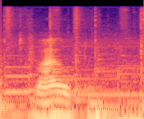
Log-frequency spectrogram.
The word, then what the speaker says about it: Vileplume: How do you pronounce that? Vileplume.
